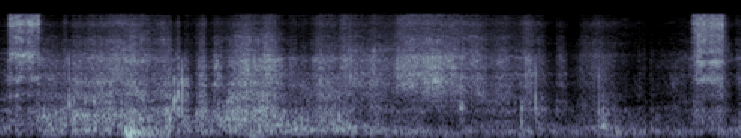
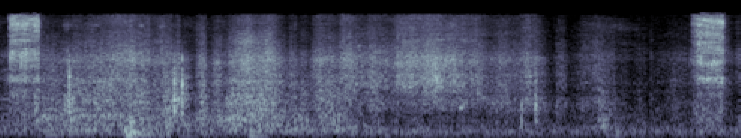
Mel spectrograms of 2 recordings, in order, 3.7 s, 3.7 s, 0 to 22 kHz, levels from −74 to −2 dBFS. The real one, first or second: second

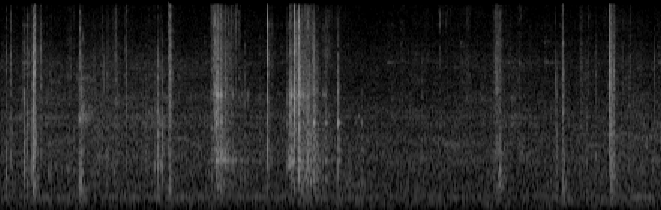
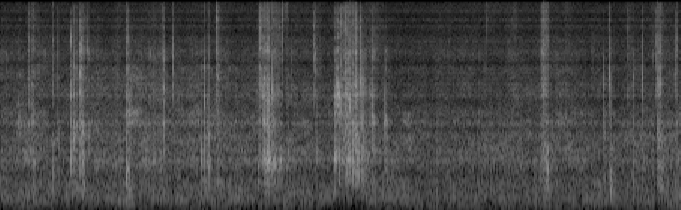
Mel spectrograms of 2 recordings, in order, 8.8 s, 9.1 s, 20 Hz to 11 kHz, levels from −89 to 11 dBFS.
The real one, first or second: first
